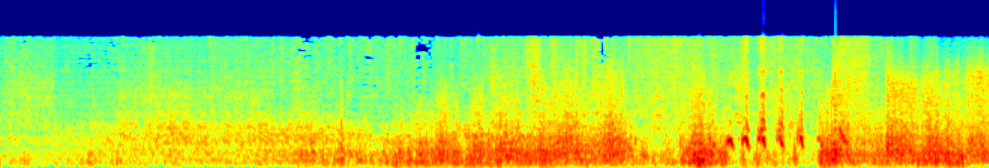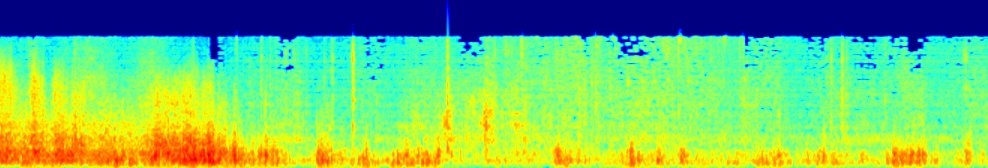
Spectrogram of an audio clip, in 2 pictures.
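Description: Wind buffeting the microphone in uneven gusts, swelling to its loudest in the middle, with a quick run of short pulses about seven to eight seconds in, then easing off.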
